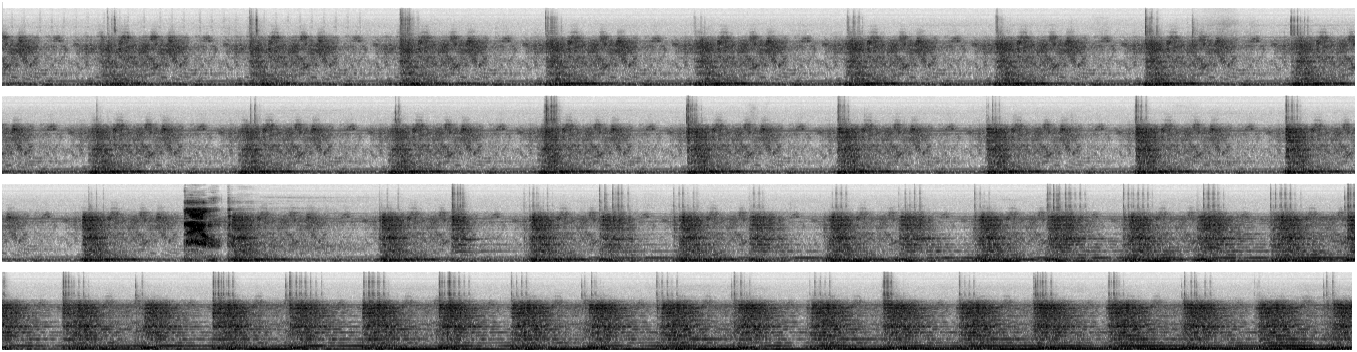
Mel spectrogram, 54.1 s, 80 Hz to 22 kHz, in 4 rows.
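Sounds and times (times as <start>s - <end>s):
low noise drone: 28.8s - 40.3s
steady low drone: 28.9s - 31.6s.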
